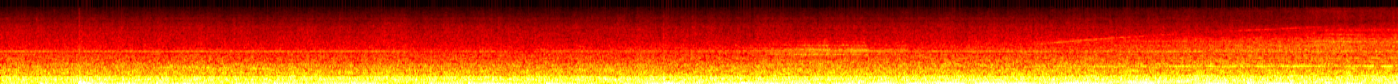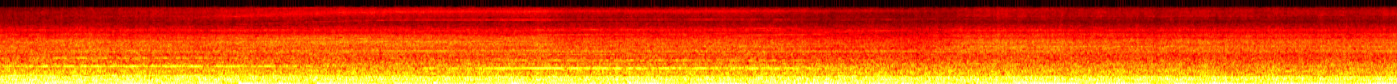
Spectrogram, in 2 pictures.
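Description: Waves wash and splash steadily against a ship's hull.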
